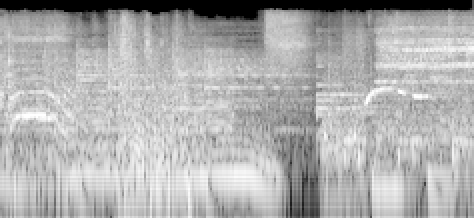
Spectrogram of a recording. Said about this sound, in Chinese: 刹车刹得住了，哇呼！小丽清干净的铁道让火车停下来了。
